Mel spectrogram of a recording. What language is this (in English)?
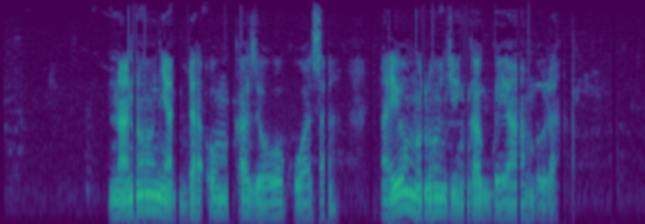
Ganda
